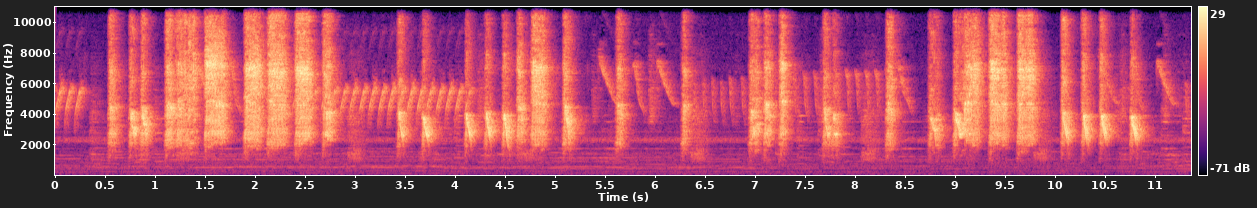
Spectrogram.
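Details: Javan black-capped babbler, known locally as cucak jenggot, in lively song: rapid loud bursts of chattering notes mixed with steady buzzy trills, continuous phrases throughout.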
